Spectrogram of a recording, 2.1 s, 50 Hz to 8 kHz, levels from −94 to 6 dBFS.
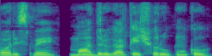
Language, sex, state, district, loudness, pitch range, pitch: Hindi, male, Uttarakhand, Uttarkashi, -16 LUFS, 110-130 Hz, 120 Hz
